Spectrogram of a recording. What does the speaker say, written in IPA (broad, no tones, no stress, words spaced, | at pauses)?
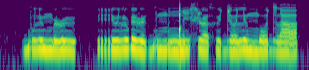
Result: ɡulʉmɵɭʉ | rʉ luɽeɭɨ ɡumɐŋ͡ǃix ɭɐxʉdɵ lɨmod la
